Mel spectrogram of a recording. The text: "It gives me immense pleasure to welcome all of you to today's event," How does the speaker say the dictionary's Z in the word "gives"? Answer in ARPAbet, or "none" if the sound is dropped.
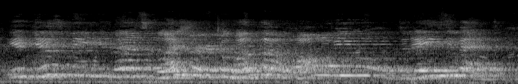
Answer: Z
